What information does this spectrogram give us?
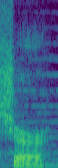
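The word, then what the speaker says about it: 市: But by the time we get to the Warring States period, the word shi, or possibly pronounced as shur, now meant the urban marketplace.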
